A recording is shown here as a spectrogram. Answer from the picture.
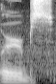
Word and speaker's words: herb: I want to get the orbs, the herbs. Man, English is so weird. Why is there an H at the beginning of the word herb if you don't pronounce the H?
